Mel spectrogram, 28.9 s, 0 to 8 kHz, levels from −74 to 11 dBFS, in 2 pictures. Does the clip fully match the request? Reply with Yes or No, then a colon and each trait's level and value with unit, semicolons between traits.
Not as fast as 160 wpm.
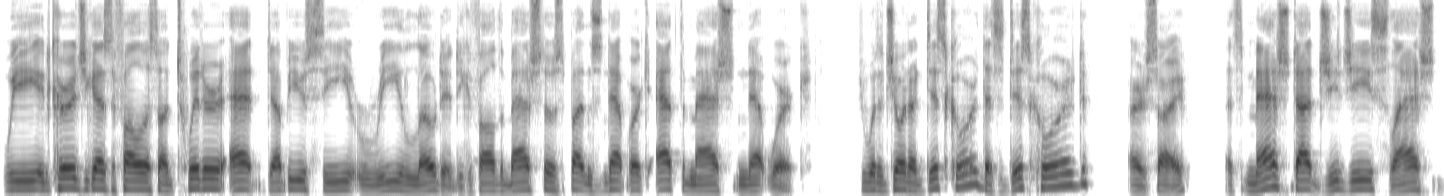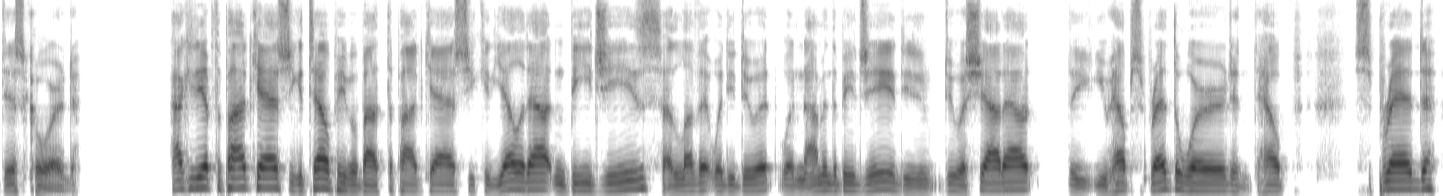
No: average, 175 wpm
